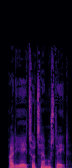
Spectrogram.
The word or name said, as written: radiatortermostat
